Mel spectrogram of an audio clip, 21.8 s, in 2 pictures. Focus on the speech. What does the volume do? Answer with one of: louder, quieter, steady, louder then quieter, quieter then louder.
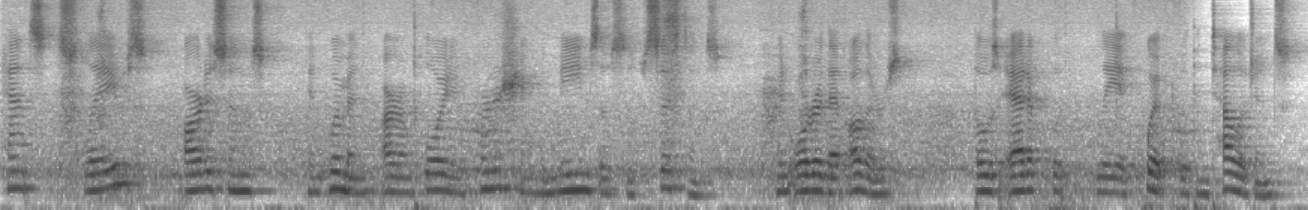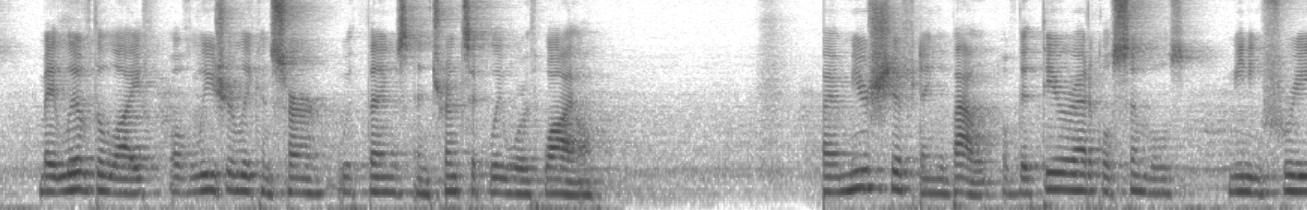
steady.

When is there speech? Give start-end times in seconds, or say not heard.
0.0-15.9, 17.8-21.7.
